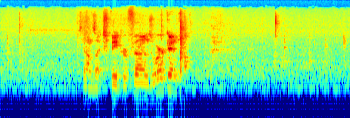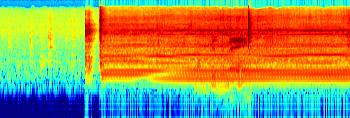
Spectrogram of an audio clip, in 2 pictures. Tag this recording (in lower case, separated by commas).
speech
